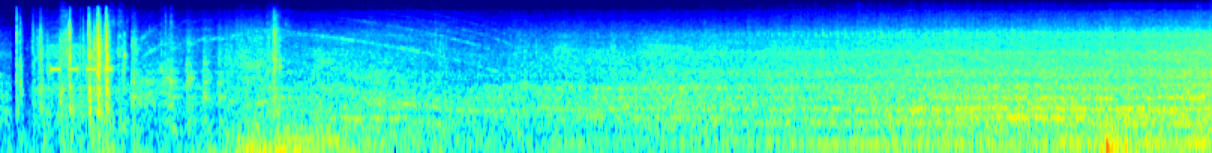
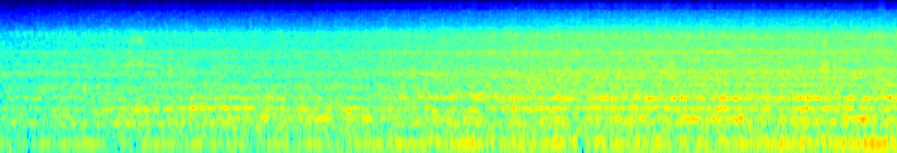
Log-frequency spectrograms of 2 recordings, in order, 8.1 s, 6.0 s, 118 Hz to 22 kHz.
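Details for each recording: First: 2006 Honda Ridgeline after topping up low power steering fluid, with the rack and pinion still leaking slightly: a few clicks, a quick start, then a steady even idle with the earlier startup whine gone. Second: 2006 Honda Ridgeline at idle after start-up, in the engine bay: steady whine that does not sound like a belt, from the power steering pump with low fluid.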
